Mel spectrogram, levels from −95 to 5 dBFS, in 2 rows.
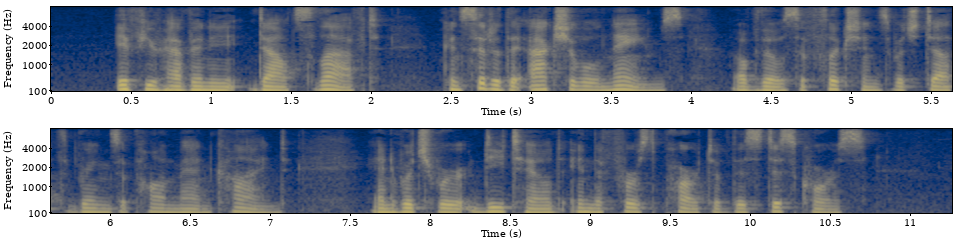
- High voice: No, low, 125 Hz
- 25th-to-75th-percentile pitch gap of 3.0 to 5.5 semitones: No, narrow, 2.4 semitones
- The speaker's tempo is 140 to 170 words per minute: Yes, average, 160 wpm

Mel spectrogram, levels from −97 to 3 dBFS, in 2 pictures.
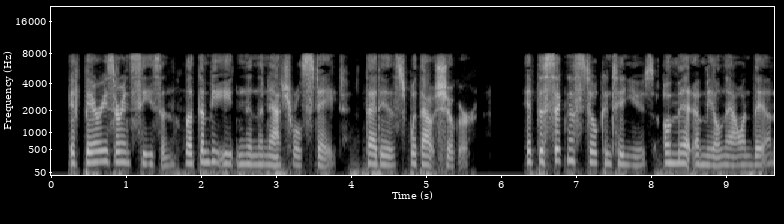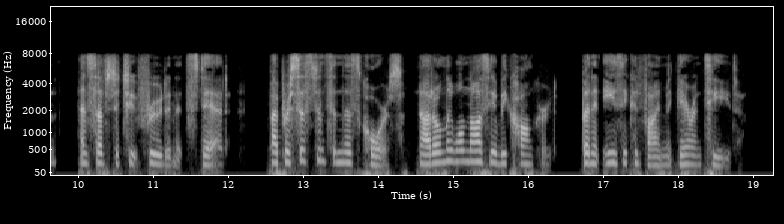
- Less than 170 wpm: Yes, average, 155 wpm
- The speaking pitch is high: Yes, high, 200 Hz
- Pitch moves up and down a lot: No, average, 3.4 semitones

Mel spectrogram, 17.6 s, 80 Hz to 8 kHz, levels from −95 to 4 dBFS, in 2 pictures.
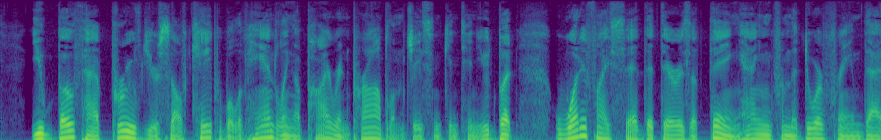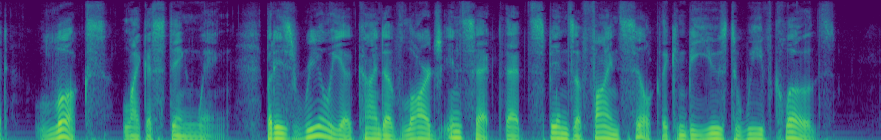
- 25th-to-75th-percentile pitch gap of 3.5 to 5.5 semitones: Yes, average, 4.8 semitones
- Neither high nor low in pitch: No, very low, 95 Hz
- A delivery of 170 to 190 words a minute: Yes, average, 175 wpm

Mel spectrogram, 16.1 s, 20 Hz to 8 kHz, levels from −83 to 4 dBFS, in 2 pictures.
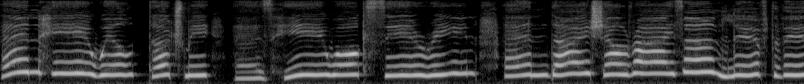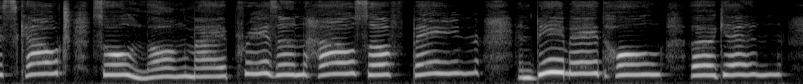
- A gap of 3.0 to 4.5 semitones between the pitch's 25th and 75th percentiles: No, narrow, 2.6 semitones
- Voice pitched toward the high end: Yes, very high, 360 Hz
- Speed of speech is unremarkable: No, slow, 110 wpm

